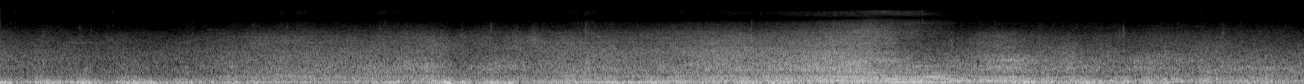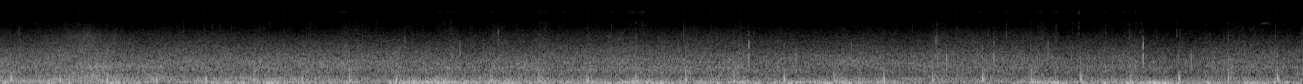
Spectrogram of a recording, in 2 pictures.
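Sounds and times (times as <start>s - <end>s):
car driving past: 5.2s - 19.4s.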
